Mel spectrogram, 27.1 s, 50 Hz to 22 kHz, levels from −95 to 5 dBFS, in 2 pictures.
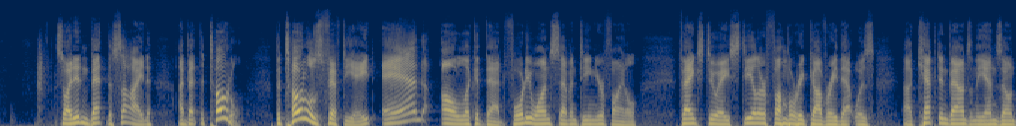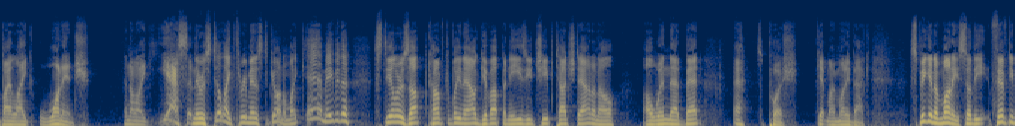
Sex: male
